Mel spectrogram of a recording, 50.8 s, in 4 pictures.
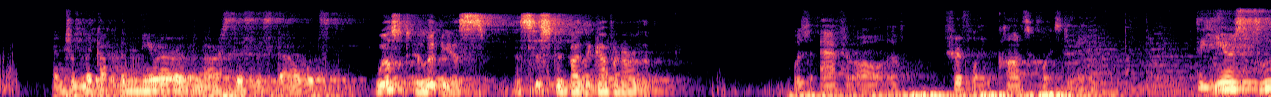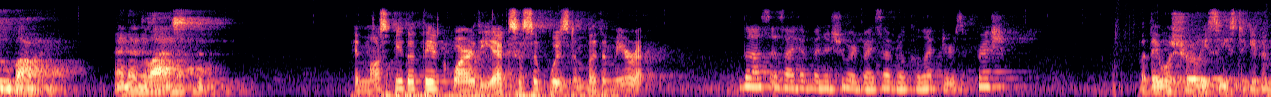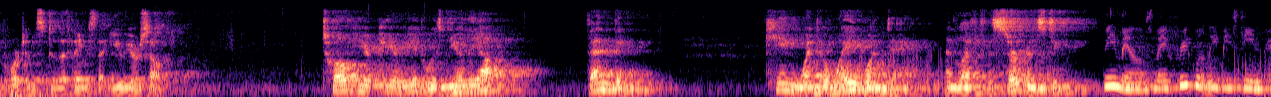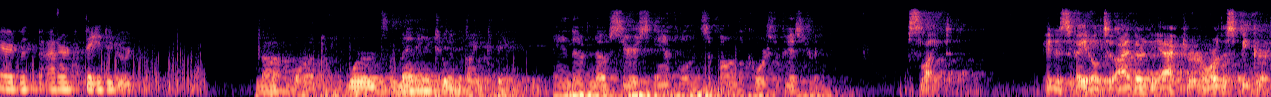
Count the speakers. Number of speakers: seven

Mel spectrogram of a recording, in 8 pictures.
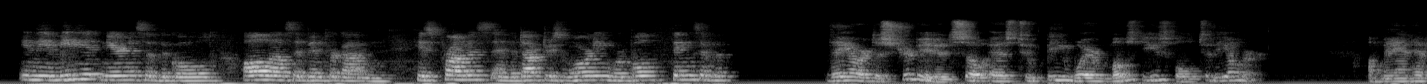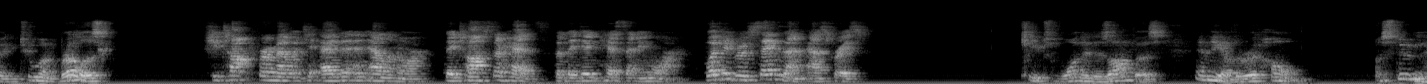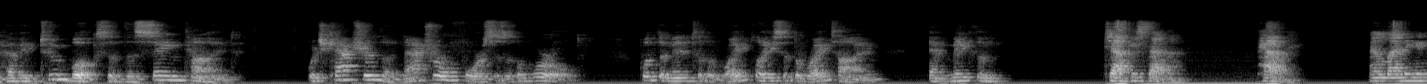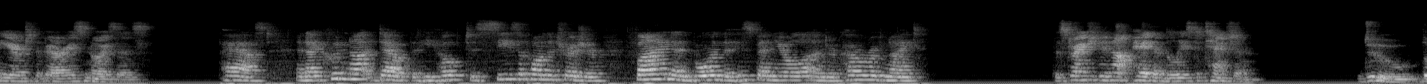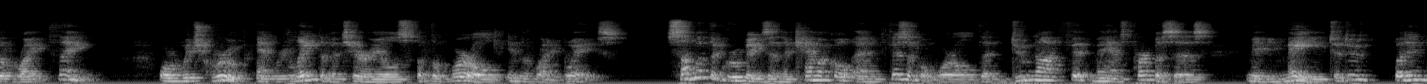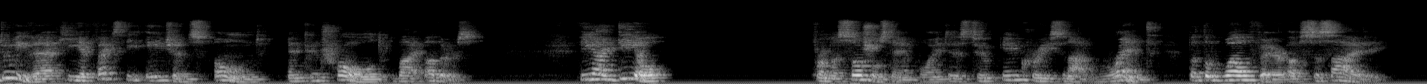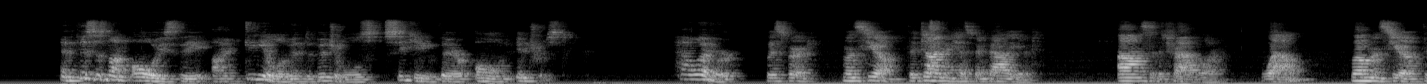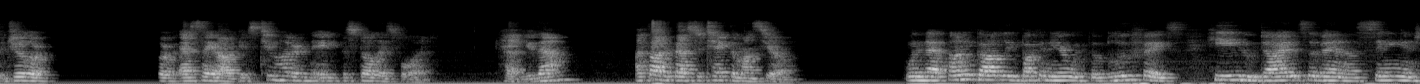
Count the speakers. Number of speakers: three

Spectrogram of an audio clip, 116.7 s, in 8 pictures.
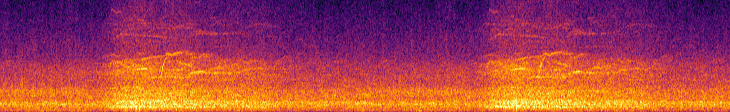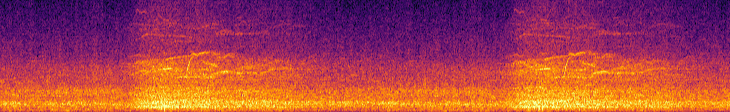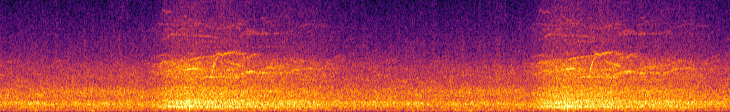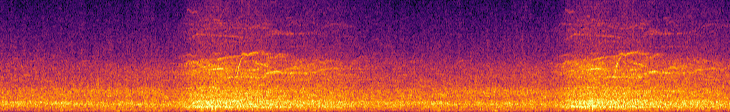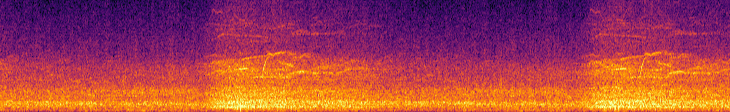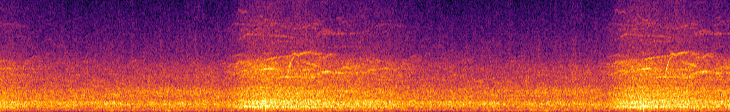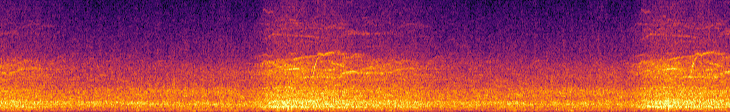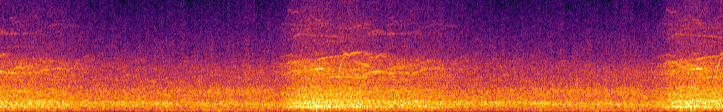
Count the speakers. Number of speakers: zero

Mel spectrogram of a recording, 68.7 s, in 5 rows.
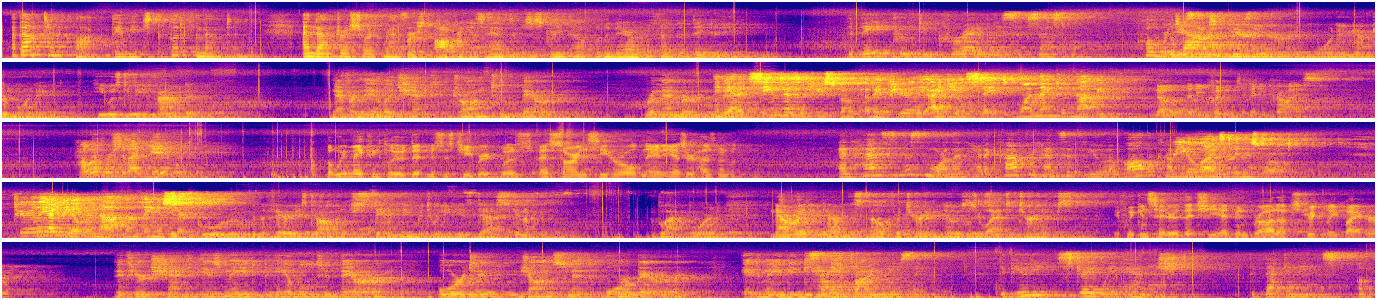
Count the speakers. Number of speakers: ten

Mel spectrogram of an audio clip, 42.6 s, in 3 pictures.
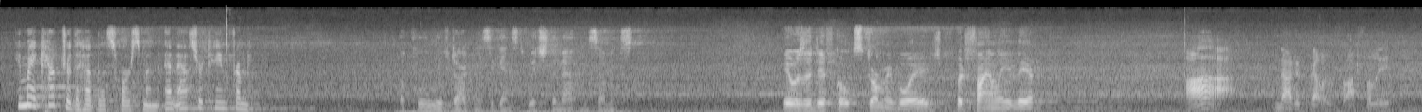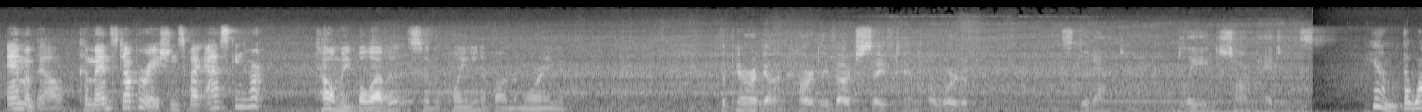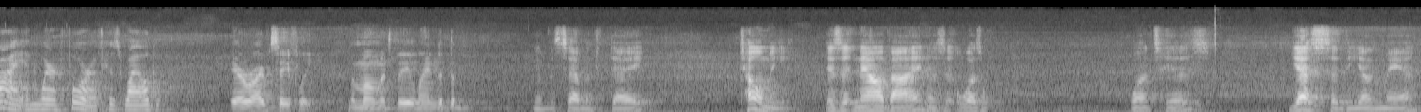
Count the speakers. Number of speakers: seven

